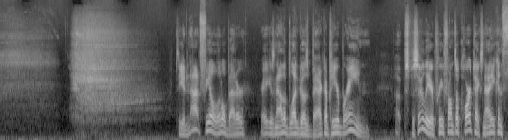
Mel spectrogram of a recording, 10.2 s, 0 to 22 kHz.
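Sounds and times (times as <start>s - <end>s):
deep breath: 0.0s - 3.4s
speech: 3.6s - 10.1s.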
